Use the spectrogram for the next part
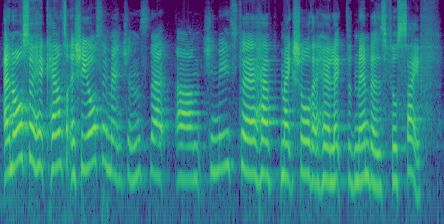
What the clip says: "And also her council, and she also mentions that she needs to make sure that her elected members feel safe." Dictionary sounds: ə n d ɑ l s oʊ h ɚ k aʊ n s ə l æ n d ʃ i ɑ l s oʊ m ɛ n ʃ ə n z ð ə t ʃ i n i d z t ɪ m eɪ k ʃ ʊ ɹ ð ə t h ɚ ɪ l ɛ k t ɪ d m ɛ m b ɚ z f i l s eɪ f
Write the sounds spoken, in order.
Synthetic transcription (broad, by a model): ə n ɑ l s oʊ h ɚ k aʊ n s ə n ʃ i ɑ l s oʊ m ɛ n ʃ ə n z ð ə t ʃ i n i d z t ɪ m eɪ k ʃ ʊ ɹ ð ə t h ɚ ɪ l ɛ k t ɪ d m ɛ m b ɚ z f i l s eɪ f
